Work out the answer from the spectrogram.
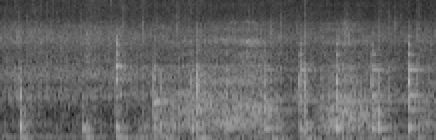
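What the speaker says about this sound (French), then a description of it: "Et bien tourner l'oignon pour ne pas que ça brûle, pour ne pas qu'il reste dans la même place." Onion frying in a pan as the base for a homemade bolognese sauce, stirred with quick repeated scrapes and taps over a low, even sizzle, close and with no voices.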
